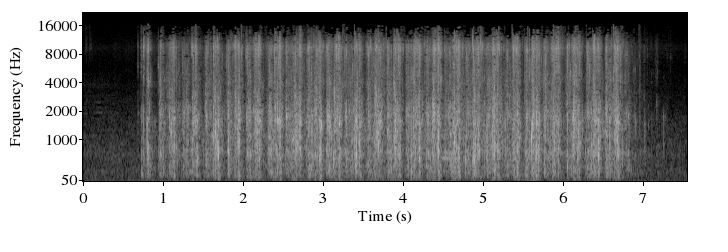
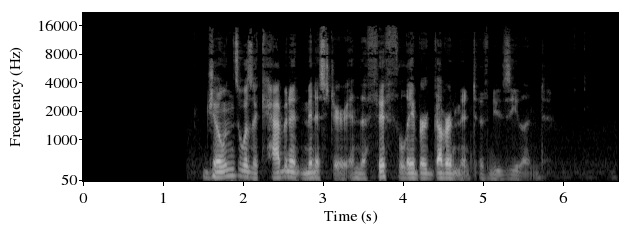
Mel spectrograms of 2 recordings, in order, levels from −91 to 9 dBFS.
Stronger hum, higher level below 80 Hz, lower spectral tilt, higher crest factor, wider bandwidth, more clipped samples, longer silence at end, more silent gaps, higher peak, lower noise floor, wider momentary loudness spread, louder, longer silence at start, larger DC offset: neither; first, -62 dBFS vs -70 dBFS; second, -0.5 dB/octave vs -4 dB/octave; about the same, 22 dB vs 26 dB; about the same, 16.5 kHz vs 16 kHz; neither; second, 0.5 s vs 1.1 s; neither; about the same, -4 dBFS vs -6 dBFS; second, -56 dBFS vs -73 dBFS; second, 6 LU vs 18 LU; first, -23 LUFS vs -28 LUFS; second, 0.75 s vs 1.5 s; neither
